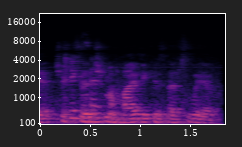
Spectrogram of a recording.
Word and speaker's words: Csikszentmihalyi: Have you read anything by Csikszentmihalyi?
